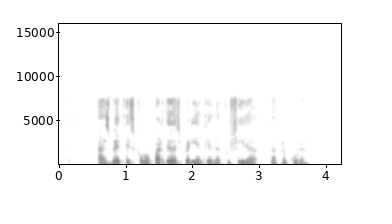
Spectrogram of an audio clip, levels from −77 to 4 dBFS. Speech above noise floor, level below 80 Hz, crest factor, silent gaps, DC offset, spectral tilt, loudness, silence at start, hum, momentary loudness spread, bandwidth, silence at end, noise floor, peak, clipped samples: 29 dB; -78 dBFS; 20 dB; none; under 0.1%; -4.5 dB/octave; -44 LUFS; 0.6 s; none; 10 LU; 8 kHz; 0.5 s; -72 dBFS; -26 dBFS; under 0.1%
